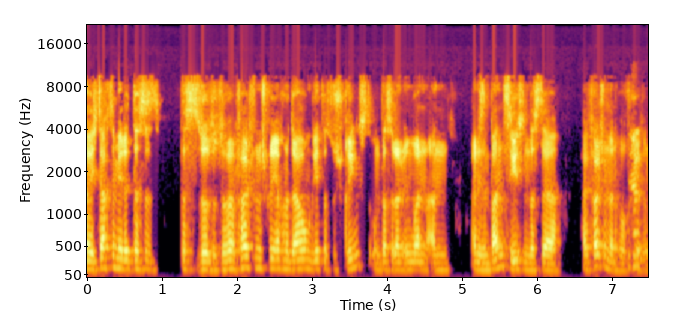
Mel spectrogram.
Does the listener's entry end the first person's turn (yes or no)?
yes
